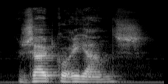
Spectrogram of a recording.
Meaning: South Korean; of, from or pertaining to South Korea or South Koreans
- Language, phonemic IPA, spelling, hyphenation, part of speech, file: Dutch, /ˌzœy̯t.koː.reːˈaːns/, Zuid-Koreaans, Zuid-Ko‧re‧aans, adjective, Nl-Zuid-Koreaans.ogg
